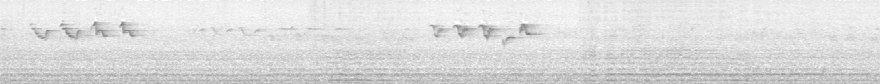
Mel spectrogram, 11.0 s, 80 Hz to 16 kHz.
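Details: Hundreds of honey bees foraging on a blossoming cherry tree, recorded in stereo with a Zoom F6 and Sennheiser MKH 8040: a steady, low droning hum throughout, with bursts of quick, high chirping birdsong near the start and middle.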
